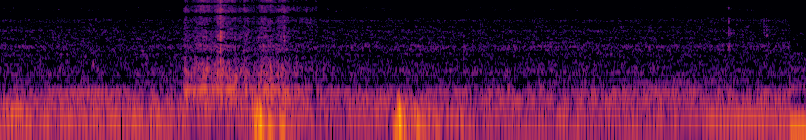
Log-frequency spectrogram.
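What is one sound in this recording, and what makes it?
Wrappers rustle inside a glass jar as it is shaken.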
